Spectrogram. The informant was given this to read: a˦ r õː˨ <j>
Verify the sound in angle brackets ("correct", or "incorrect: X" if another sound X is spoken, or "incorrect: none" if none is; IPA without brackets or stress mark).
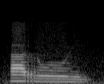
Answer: correct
